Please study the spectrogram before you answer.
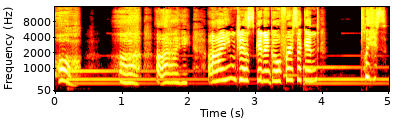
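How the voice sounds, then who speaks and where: A woman's voice: very high voice, slow, over music. A woman voicing a modest, easily flustered young woman in a video game, with a self-deprecating manner. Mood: bashful. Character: bashful, modest young woman who sews.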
